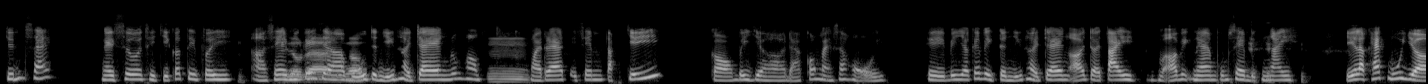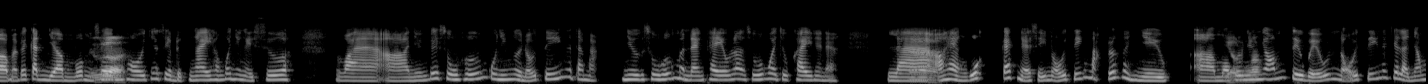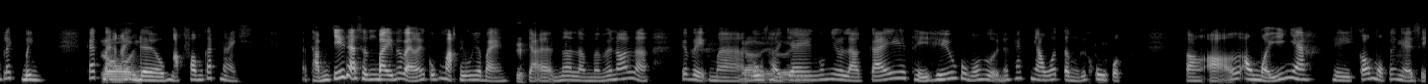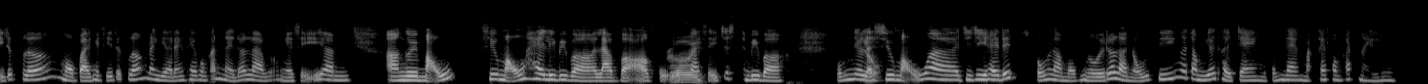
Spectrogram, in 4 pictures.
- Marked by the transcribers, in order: other background noise; laugh; laugh; unintelligible speech
- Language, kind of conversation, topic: Vietnamese, podcast, Bạn xử lý ra sao khi bị phán xét vì phong cách khác lạ?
